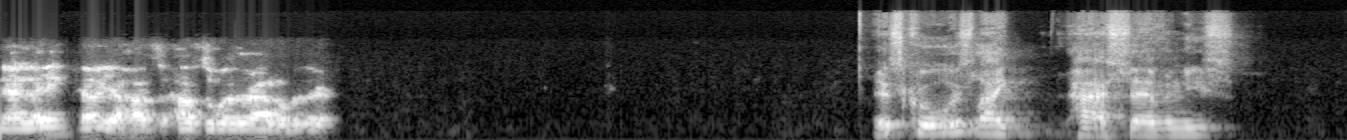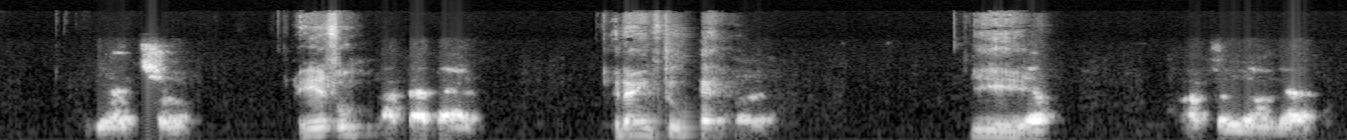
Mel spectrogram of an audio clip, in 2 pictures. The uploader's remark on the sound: The connection was bad so sorry for the sound and the lagging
